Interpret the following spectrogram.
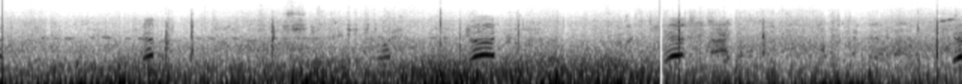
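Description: Wind buffeting the microphone, a steady low rumble, with about seven short calls that rise and fall in pitch, each under half a second, and a few faint sharp knocks.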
